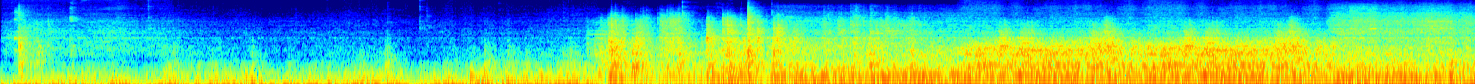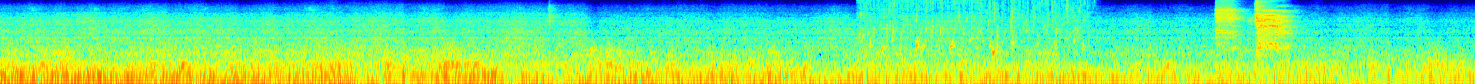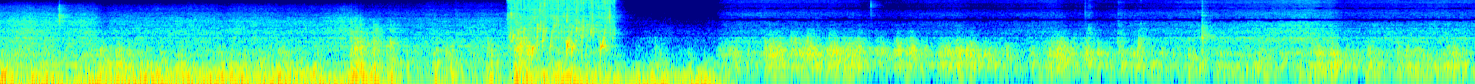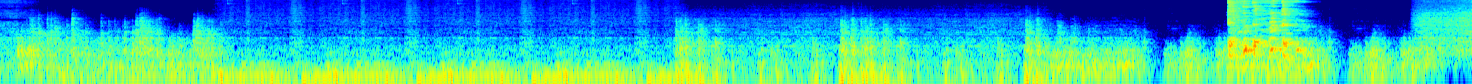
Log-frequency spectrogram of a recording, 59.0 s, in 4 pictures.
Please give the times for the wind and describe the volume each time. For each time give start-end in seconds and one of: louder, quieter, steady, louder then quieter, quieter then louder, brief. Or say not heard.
0.0-58.9 quieter.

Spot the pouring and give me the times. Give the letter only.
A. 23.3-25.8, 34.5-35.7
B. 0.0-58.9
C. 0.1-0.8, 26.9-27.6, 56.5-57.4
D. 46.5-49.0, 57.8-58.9
A.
